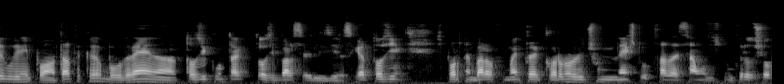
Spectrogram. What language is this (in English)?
Bulgarian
